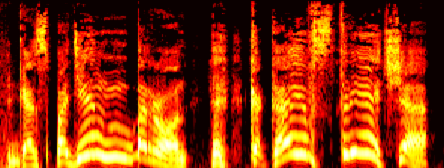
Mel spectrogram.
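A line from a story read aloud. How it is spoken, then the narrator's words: Shouting from afar. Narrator (Russian): закричал он издалека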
